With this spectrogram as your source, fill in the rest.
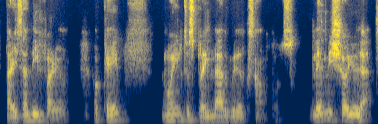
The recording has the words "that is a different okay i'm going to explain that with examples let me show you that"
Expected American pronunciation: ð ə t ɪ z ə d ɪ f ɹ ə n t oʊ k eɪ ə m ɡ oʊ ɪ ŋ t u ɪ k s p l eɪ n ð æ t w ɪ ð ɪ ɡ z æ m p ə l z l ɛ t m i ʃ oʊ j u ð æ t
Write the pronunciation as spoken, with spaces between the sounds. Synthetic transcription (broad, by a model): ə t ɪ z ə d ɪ f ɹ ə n oʊ k eɪ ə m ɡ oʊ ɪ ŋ t u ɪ s p l eɪ n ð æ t w ɪ ð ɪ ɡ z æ m p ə l s l ɛ t m i ʃ oʊ j u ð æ t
